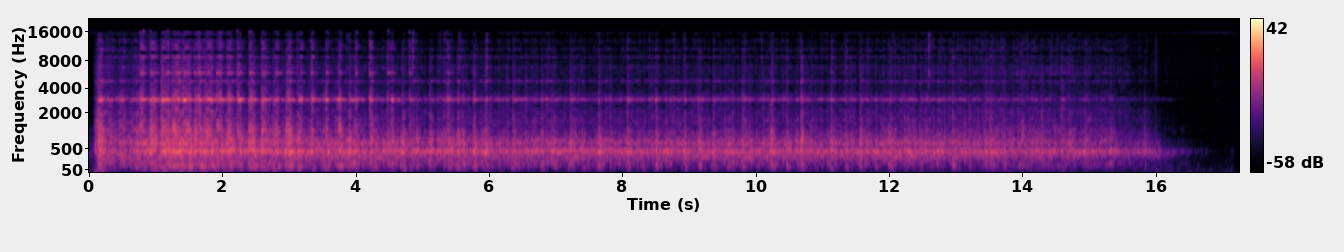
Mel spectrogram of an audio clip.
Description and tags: Glass - Spinning 01
A glass spinning until it stops - wooden surface - interior recording - Mono.
Recorded in 2001
Tascam DAT DA-P1 recorder + Senheiser MKH40 Microphone.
